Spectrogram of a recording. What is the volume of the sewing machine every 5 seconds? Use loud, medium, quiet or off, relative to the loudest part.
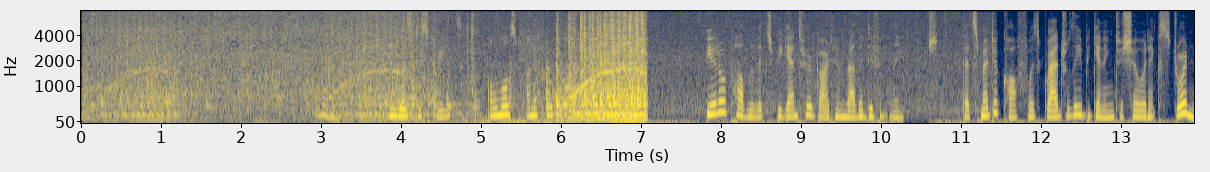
quiet, loud, off.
